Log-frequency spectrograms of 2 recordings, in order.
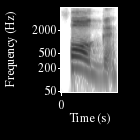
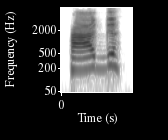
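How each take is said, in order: First: The vowel sounds like a Spanish O. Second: The vowel sounds like a Spanish A. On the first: "Ni tampoco es o, hog" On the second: "No es hag, H A G"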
